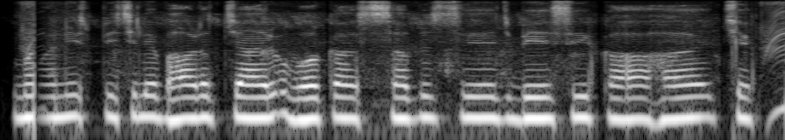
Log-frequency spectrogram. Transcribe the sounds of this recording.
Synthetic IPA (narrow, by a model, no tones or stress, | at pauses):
məmənispit͡ʃʰlebʱaːɾət̪̚t͡ʃaːɾubʱəkasəbsed͡ʒbeːsikɐɦaɦət͡ʃʰe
